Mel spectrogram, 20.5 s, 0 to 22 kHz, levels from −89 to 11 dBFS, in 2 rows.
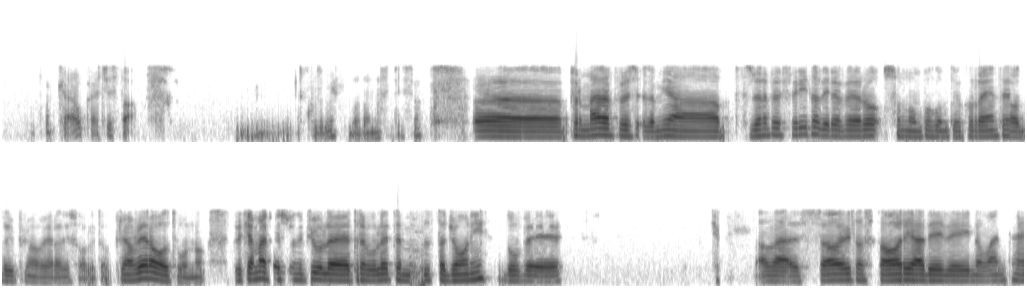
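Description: The whole recording passes through the iLBC codec, consistent with its 13.33 kbps, 30 ms-frame mode. Nothing above 4 kHz survives, and the speech sounds plainly rough and synthetic.

At 10.04 s, right after "sono un po' controcorrente", and again from 14.31 to 14.46 s, between "più le tra virgolette" and "stagioni dove", there are lost iLBC frames. The decoder fills each gap by repeating the last pitch cycle with noise, producing a short held, buzzy vowel. The first gap is about 30 ms, which fits one lost frame. The second lasts 150 ms and fades before clean speech returns.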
